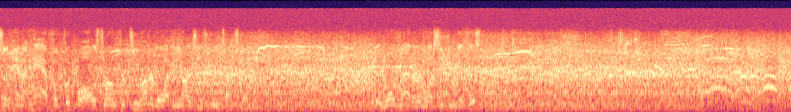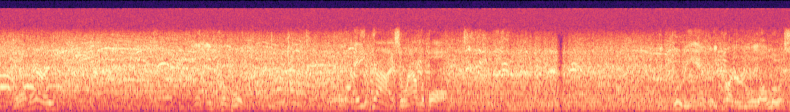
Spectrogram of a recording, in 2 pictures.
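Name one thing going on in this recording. A large crowd roars and cheers in a big stadium.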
